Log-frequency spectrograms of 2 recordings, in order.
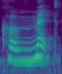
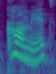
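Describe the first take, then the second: First: The stress is on the second syllable. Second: The stress is on the first syllable. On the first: The speaker calls it right. "sino commit. La entonación está al final" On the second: The speaker calls it wrong. "No es commit"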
